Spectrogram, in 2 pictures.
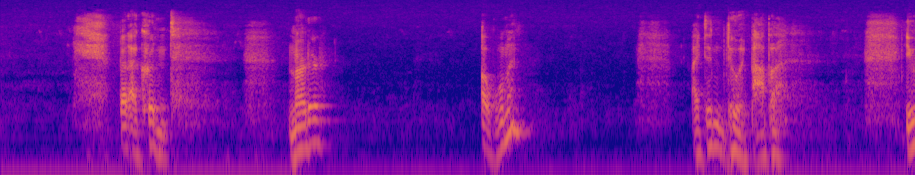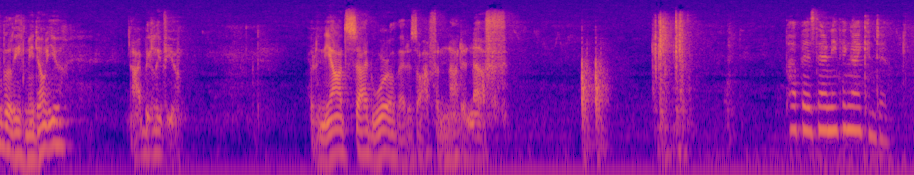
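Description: A middle-aged man speaks in a low, stern voice, close by.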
